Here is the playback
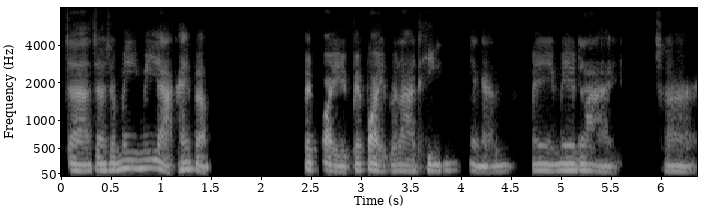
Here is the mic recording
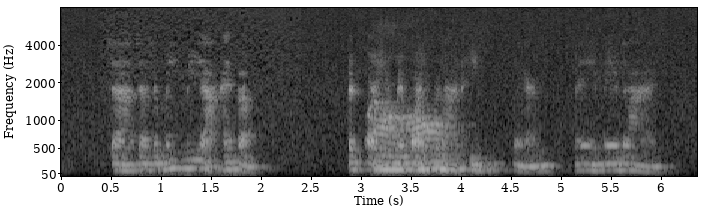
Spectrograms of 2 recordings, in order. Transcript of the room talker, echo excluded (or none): อ๋อ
